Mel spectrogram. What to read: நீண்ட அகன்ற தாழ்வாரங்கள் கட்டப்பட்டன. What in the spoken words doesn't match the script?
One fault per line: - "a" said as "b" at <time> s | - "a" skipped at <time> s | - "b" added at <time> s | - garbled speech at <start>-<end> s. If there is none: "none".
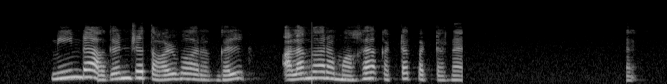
- "அலங்காரமாகக்" added at 2.8 s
